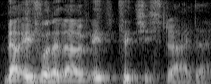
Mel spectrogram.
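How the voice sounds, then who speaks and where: Male pub quiz host, animated delivery, bantering between questions, faint background noise. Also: medium pitch, normal speed. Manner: jokey banter with contestants; reads questions aloud, then chats off the cuff. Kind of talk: live pub quiz hosting. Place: indoors at a pub quiz event.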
